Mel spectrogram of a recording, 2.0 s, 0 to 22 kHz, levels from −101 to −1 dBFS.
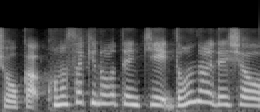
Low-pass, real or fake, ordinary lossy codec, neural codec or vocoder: none; fake; none; codec, 16 kHz, about 1 kbps, DyCAST, with the encoder's durations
